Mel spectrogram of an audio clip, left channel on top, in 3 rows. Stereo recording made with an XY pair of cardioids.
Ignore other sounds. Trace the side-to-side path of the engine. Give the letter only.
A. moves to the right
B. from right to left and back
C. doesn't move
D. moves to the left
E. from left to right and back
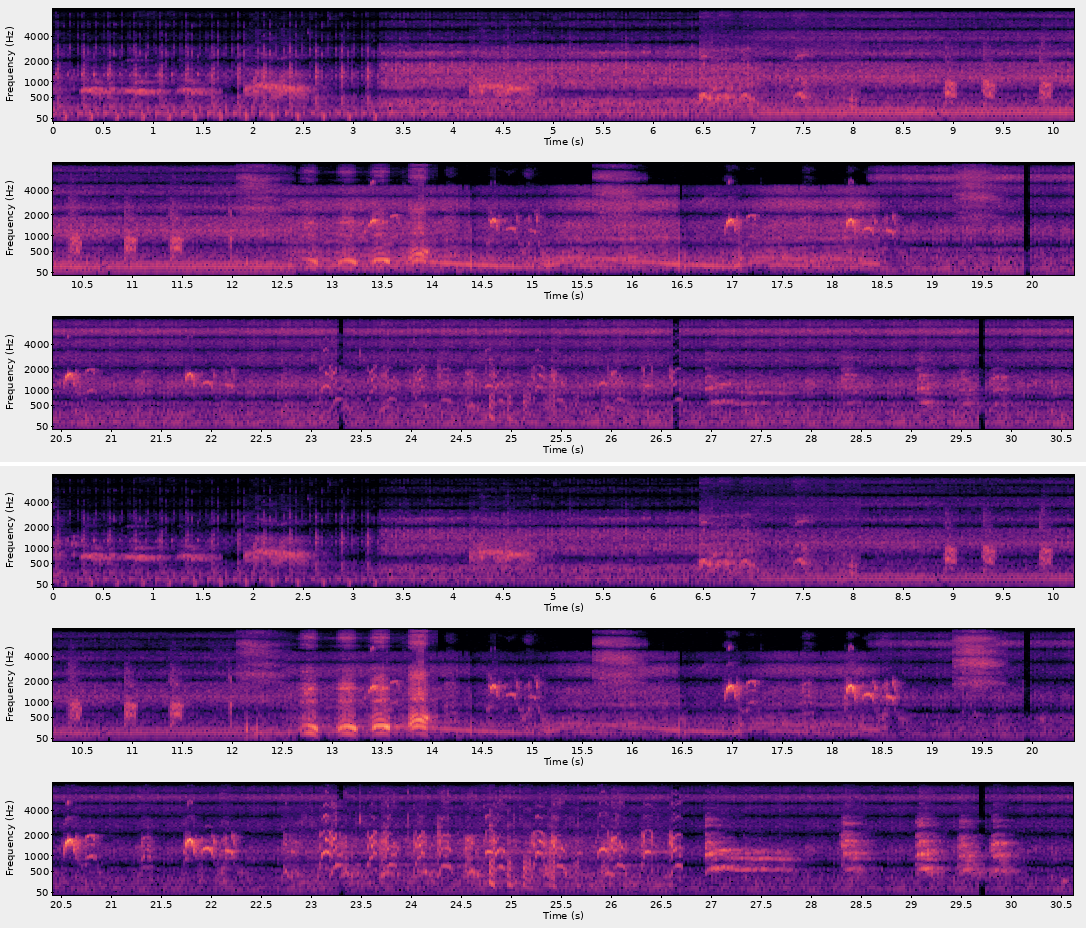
C.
